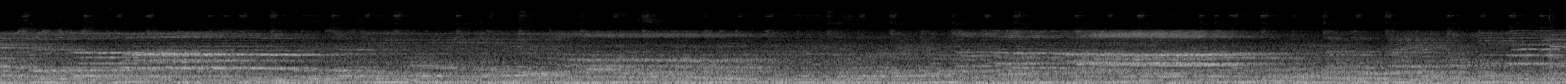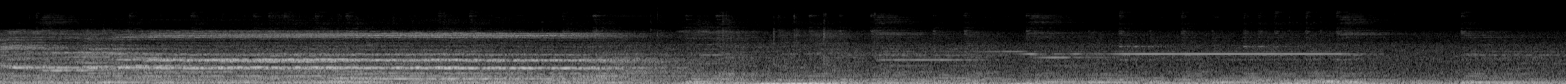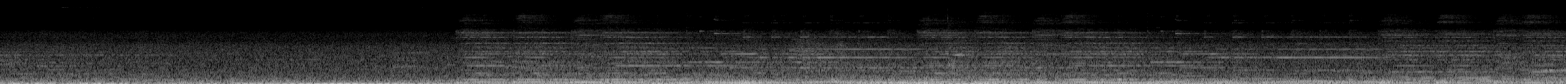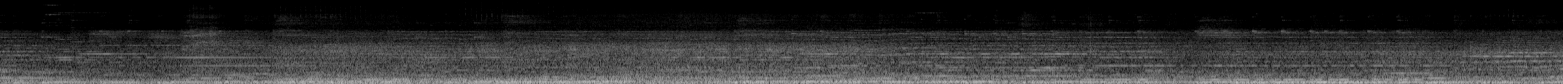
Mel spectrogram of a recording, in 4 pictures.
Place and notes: Chenggong viaduct, Taoyuan County - Woman is singing
In the bridge below the community center, Sony PCM D50 + Soundman OKM II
